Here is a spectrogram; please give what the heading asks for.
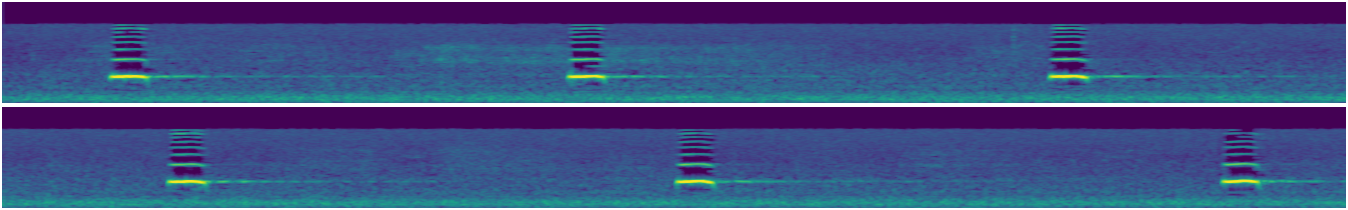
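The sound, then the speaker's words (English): Northern pygmy owl calling: six single, clear, mid-pitched toots spaced evenly about two and a half seconds apart, each short and tonal, over a quiet low background hiss. “And it's a northern pygmy owl.”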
